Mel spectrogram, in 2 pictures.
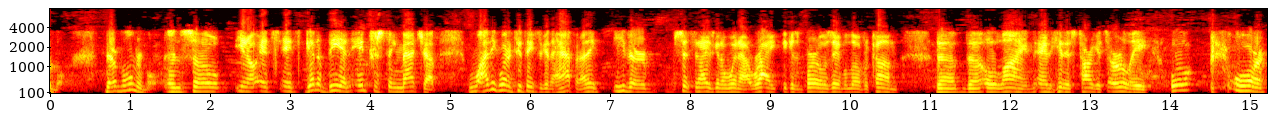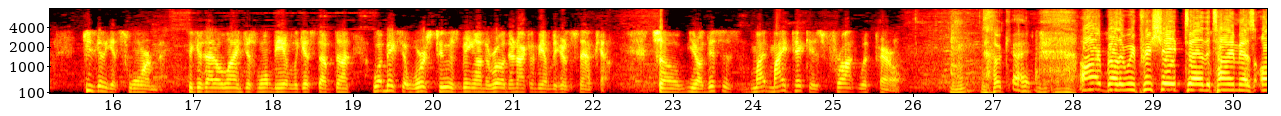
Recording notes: Football Friday Live from the Superbook at the Westgate Las Vegas.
